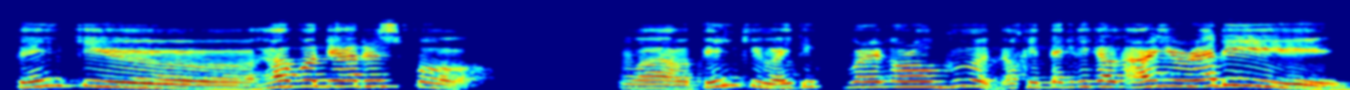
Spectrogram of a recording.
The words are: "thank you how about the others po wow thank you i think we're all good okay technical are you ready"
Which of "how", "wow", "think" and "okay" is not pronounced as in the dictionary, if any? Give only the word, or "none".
think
